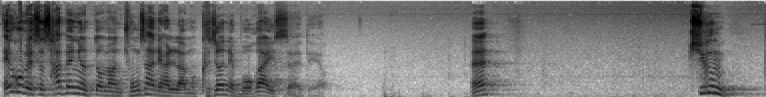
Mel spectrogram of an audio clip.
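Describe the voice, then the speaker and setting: Animated, high-pitched male pastor preaching. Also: a little slow, long pauses. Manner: conversational, peppered with rhetorical questions to the congregation; emphatic and animated. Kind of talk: sermon at a Friday prayer meeting. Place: church sanctuary.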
